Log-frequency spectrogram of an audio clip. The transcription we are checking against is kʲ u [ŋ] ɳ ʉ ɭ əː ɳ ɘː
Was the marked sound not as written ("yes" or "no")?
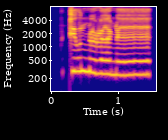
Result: yes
